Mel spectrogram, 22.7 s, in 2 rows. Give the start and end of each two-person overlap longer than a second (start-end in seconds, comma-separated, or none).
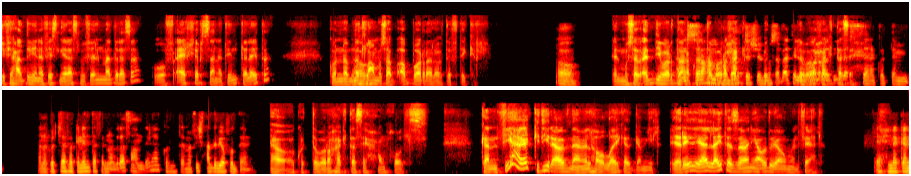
8.4-10.9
